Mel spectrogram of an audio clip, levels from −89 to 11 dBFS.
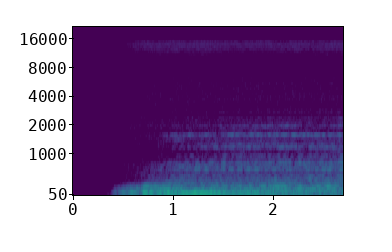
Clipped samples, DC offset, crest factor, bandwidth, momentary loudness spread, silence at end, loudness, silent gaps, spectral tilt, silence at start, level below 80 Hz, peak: under 0.1%; under 0.1%; 14 dB; 15.5 kHz; 8 LU; 0 s; -43 LUFS; none; -9 dB/octave; 0.45 s; -46 dBFS; -28 dBFS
